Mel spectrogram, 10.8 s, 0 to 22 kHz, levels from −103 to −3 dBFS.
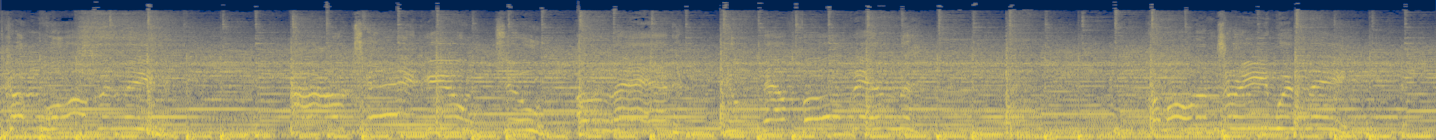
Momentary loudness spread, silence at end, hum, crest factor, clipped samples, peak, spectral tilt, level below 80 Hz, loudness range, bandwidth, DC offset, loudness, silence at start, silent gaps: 3 LU; 0 s; none; 10 dB; under 0.1%; 0 dBFS; -5 dB/octave; -24 dBFS; 1 LU; 19 kHz; under 0.1%; -11 LUFS; 0 s; none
